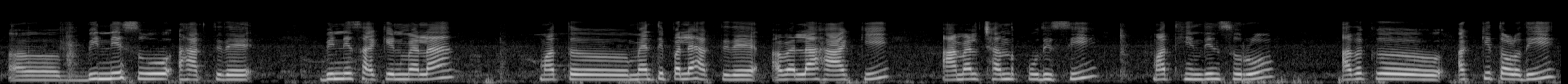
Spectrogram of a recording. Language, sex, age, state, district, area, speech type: Kannada, female, 45-60, Karnataka, Bidar, urban, spontaneous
